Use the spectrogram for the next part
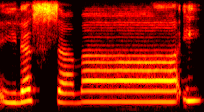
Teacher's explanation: سیٹی واضح کرنی ہے، حمزۃ الوصل ہمارا ڈراپ ہو جائے گا، لام جو ہے نا یہاں پر لام شمسیہ ہے تو اس کی آواز کو ظاہر نہیں کرنا · الى السماء یہاں پر ہمارے پاس کنیکٹڈ مد آ گئی ہے، مد متصل 4 یا 5 کاؤنٹ ہم نے اس کو لمبا کرنا ہے ، حمزہ کی آواز کو واضح ادا کرنا ہے، الى السماء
